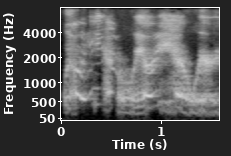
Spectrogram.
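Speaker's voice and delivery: tiny, squeaky little voice, very high. Speaker acts out the little person in the clock tower: little clock-tower voice. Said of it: "the little voice going".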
